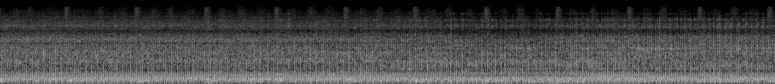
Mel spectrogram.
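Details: McCulloch 610 chainsaw, after carburetor cleaning, at wide-open throttle with the high-speed screw set slightly rich of the lean sputter point: a steady high-pitched scream, holding speed evenly without sputter or bogging; carburetor set right.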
